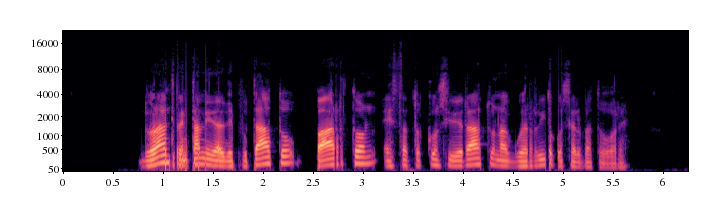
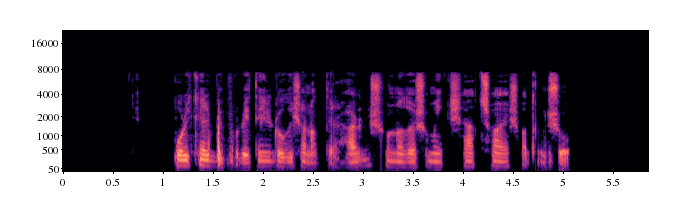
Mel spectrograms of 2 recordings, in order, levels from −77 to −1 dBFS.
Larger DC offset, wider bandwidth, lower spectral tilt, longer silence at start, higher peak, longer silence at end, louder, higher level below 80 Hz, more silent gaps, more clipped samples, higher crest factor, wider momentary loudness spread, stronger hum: neither; first, 13.5 kHz vs 8 kHz; first, -7 dB/octave vs -2.5 dB/octave; second, 0.75 s vs 1.1 s; about the same, -2 dBFS vs -2 dBFS; second, 0.65 s vs 0.8 s; first, -20 LUFS vs -23 LUFS; first, -48 dBFS vs -64 dBFS; second, none vs 2.57-2.62 s; neither; about the same, 20 dB vs 24 dB; first, 12 LU vs 6 LU; neither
